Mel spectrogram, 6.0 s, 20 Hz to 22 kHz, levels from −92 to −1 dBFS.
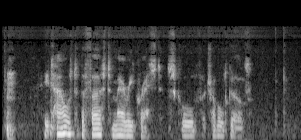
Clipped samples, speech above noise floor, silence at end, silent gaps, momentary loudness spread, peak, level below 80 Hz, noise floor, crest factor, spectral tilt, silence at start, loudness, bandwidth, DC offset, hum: under 0.1%; 35 dB; 1 s; none; 15 LU; -2 dBFS; -50 dBFS; -54 dBFS; 20 dB; -6.5 dB/octave; 0.1 s; -20 LUFS; 11.5 kHz; under 0.1%; none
